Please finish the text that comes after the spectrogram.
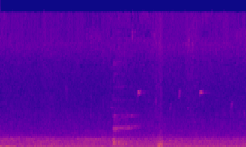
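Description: Honey bees buzzing faintly around an open hive brood frame, a soft steady drone with occasional closer passes, no voices.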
